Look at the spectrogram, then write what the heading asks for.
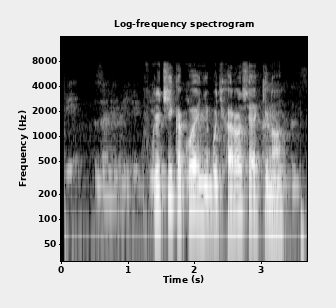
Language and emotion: Russian, positive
